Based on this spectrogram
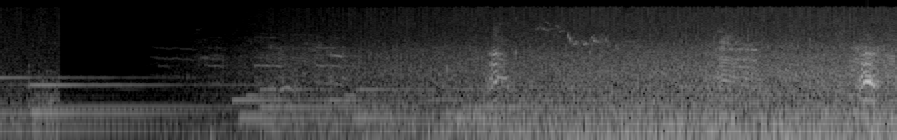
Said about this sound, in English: So that sound there that you hear, like a bark, that arr, arr, that's a black-backed gull, and a whole load of gulls are flushed because the eagle has just flown through and everything's up in the air at the moment.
